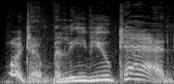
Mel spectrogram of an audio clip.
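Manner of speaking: high, teasing rabbit voice; doubtful wild rabbit. A narrator's reading. Wild rabbit doubting the toy rabbit, high and teasing. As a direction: needle him, a little sceptical.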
